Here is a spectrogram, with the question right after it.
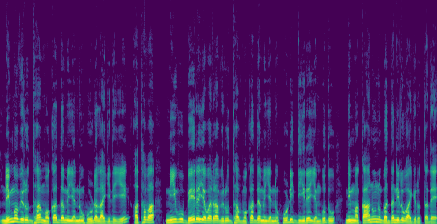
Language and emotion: Kannada, neutral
